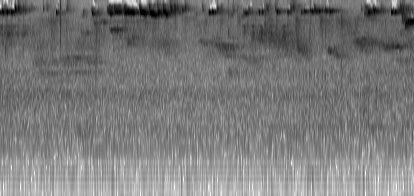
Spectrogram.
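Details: Goldcrest song: a very high, sibilant series of tiny repeated notes swelling in short bursts, heard softly over constant hiss.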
